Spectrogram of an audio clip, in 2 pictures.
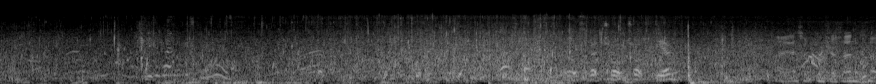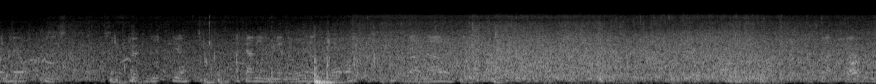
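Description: Paddles splash and dip in the water.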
